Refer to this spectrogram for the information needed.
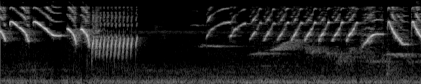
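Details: Local canary song with swooping down-slurred whistles, a brief harsh buzzy burst, a short pause, then rapid chattering trills and high sweeping notes.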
